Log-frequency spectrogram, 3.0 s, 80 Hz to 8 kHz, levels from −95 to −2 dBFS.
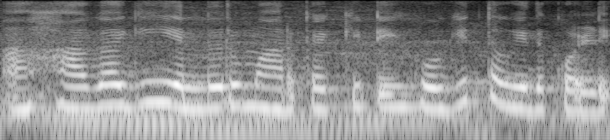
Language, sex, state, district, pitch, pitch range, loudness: Kannada, female, Karnataka, Belgaum, 230 Hz, 220-245 Hz, -14 LUFS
